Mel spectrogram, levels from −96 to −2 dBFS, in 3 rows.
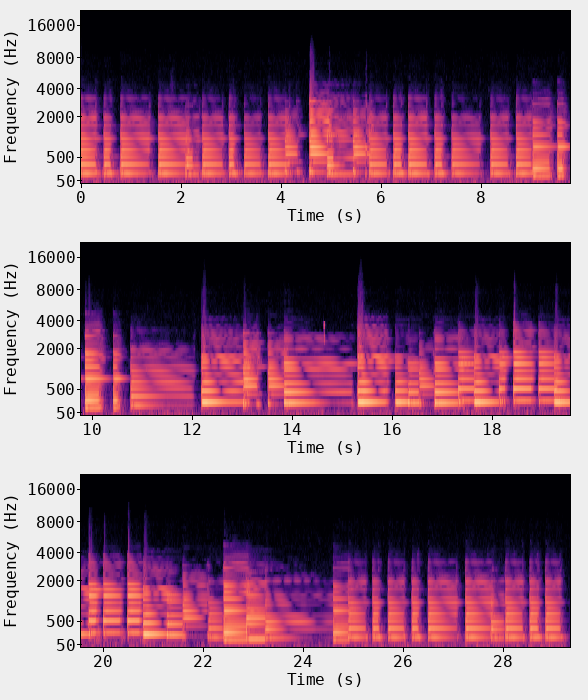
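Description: At 5.69 to 5.73 s and again at 14.64 s, a corrupt frame decoded: damaged compressed data played anyway, a brief squeaky blip spanning a couple of frames, peaking near -20 dBFS and then -25 dBFS, showing as a short vertical smear on a spectrogram.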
